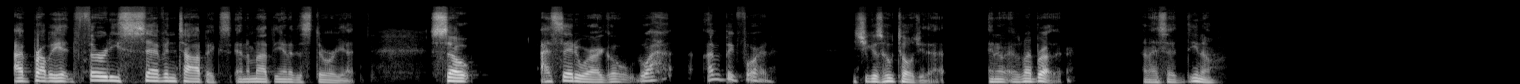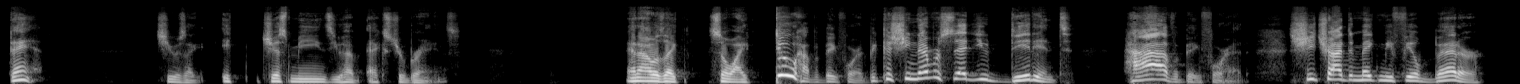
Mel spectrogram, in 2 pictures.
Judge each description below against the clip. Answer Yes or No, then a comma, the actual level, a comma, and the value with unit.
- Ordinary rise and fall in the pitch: No, wide, 6.4 semitones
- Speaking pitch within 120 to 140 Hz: Yes, low, 135 Hz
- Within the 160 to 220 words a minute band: Yes, average, 165 wpm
